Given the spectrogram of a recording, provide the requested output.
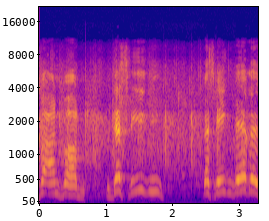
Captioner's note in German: Beifall bei der SPD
